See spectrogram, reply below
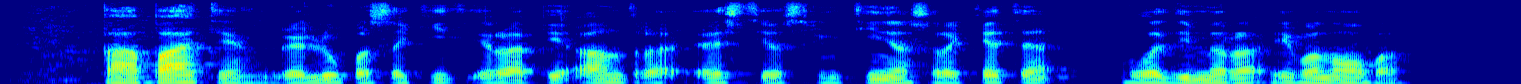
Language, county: Lithuanian, Klaipėda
